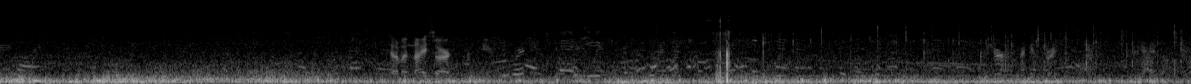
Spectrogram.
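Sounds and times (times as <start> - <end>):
steady low rumble: 0.0 - 11.9
people talking indistinctly: 2.8 - 11.9.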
